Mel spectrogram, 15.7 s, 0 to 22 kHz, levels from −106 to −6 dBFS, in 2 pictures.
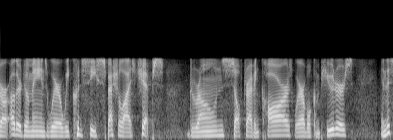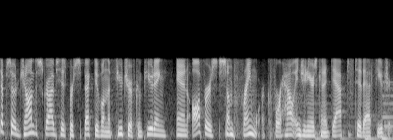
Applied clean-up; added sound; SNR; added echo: none; none; none; none.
